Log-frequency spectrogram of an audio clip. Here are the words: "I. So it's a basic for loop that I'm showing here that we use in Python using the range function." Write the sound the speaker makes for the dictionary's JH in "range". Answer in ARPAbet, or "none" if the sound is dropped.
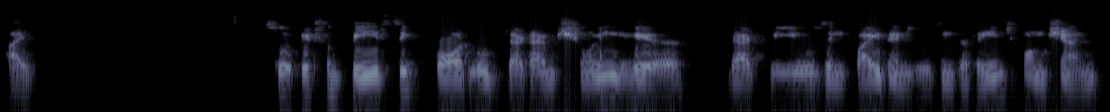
JH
